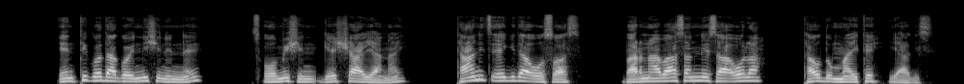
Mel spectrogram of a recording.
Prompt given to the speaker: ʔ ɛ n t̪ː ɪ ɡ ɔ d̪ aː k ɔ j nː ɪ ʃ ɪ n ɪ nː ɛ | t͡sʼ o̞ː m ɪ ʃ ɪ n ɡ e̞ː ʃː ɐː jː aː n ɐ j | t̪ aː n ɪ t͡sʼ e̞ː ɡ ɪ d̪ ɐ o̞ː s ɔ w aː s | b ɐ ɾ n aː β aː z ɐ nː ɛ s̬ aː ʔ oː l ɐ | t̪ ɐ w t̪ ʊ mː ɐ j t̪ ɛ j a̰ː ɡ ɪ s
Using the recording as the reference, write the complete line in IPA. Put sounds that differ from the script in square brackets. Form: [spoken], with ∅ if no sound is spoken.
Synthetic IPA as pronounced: ʔ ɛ n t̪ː ɪ ɡ ɔ d̪ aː [ɡ] ɔ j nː ɪ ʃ ɪ n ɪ nː ɛ | t͡sʼ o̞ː m ɪ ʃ ɪ n ɡ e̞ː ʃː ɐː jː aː n ɐ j | t̪ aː n ɪ t͡sʼ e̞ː ɡ ɪ d̪ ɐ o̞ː s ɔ w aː s | b ɐ ɾ n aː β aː [s] ɐ nː ɛ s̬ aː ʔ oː l ɐ | t̪ ɐ w [d̪] ʊ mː ɐ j t̪ ɛ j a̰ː ɡ ɪ s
